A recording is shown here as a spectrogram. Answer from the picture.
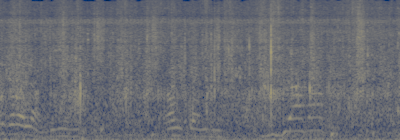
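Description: Faint voices talking, over a low rumble of wind on the microphone.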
